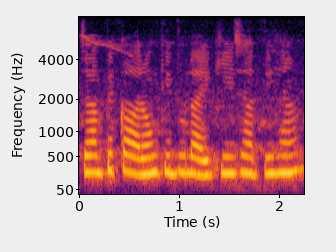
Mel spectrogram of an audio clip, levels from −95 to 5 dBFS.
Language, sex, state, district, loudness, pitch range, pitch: Hindi, female, Punjab, Pathankot, -13 LUFS, 245-260 Hz, 250 Hz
